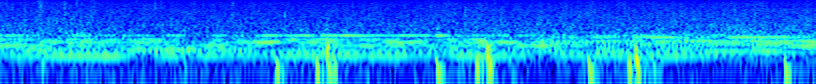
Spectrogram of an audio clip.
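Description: Steady rain falls in a Minecraft hardcore survival world, a constant hiss of droplets close by with a low background hum and faint scattered ticks.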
